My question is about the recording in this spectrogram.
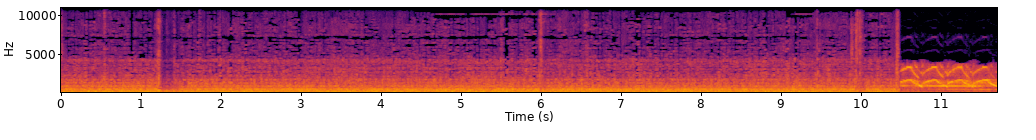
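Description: Steady engine and running noise inside a military vehicle's crew compartment, with a sharp knock about a second in. Near the end it cuts to a rapidly warbling siren.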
